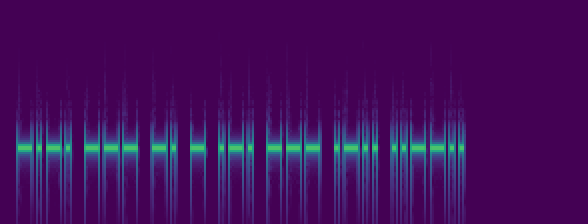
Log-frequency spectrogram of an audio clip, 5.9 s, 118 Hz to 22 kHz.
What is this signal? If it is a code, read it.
Morse code, heard as a keyed tone, about 25 wpm, 700 Hz. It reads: CONTROL?
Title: Sentences from Top 1000 Words - Review Part 5 - 25wpm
